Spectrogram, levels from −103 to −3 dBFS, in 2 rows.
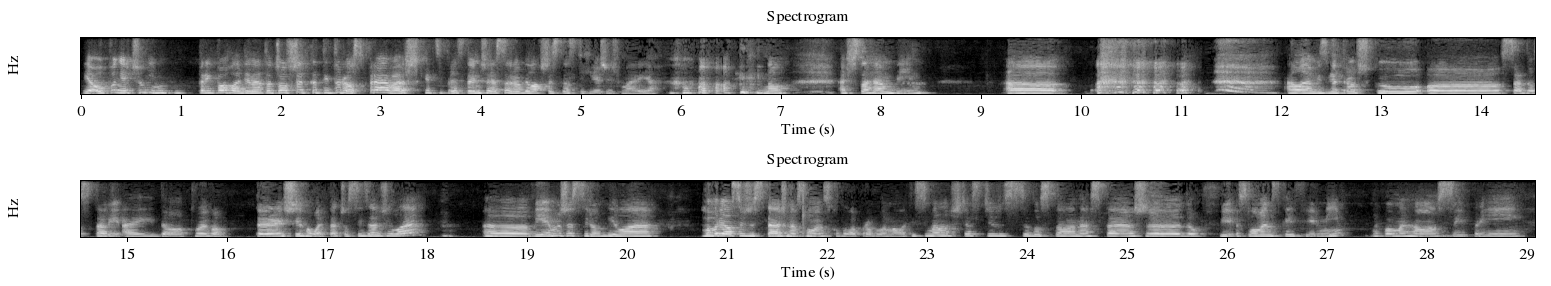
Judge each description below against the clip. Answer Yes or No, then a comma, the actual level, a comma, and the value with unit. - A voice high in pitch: Yes, high, 225 Hz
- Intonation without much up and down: No, average, 4.9 semitones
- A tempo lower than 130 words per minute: No, average, 155 wpm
